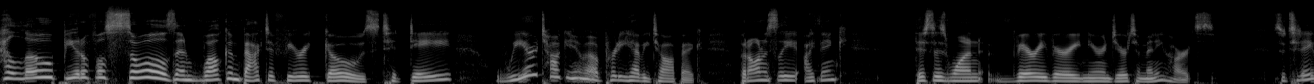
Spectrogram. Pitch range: 125-175 Hz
